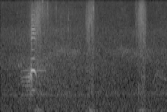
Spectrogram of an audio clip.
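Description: A single goose on remote ice fields honks three times at roughly one-second intervals, the first call clearest and the later ones fainter, heard from a distance over steady wind-like hiss.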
